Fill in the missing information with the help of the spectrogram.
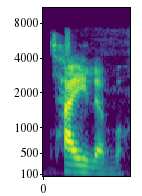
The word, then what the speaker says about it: Taylor Moore: But the run of form that Tyler Moore had... Taylor Moore. – You were right. It was Taylor Moore.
